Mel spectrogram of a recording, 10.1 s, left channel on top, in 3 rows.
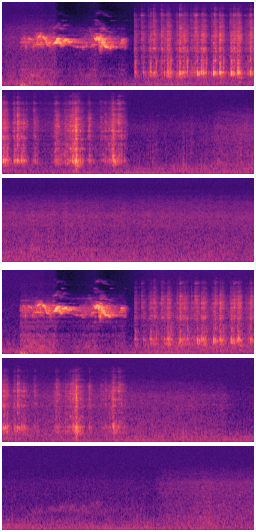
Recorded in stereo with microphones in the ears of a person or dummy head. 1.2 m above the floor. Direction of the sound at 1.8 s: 45° left (ahead or behind).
